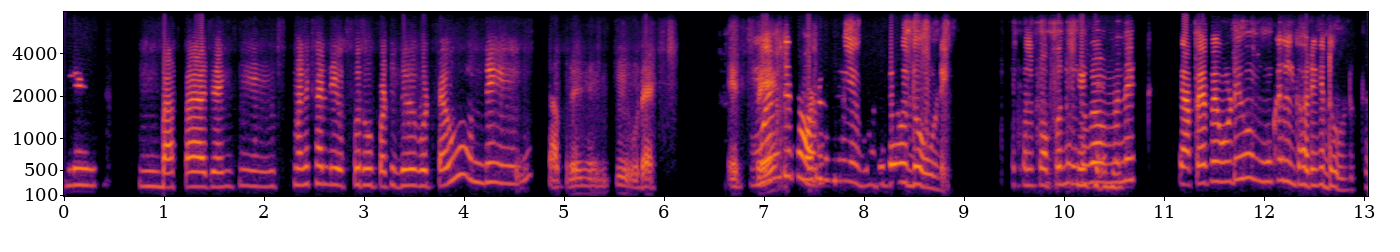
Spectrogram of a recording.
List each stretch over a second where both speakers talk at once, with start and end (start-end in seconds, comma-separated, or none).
none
